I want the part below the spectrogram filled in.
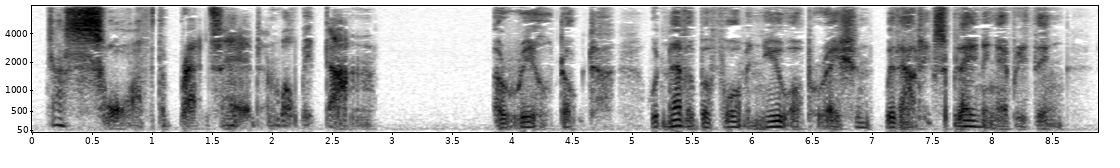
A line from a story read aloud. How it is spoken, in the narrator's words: Klaus whispered back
